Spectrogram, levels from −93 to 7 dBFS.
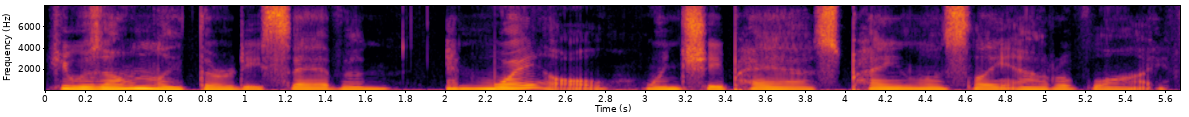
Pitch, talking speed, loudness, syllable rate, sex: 175 Hz, 150 wpm, -19 LUFS, 3.8 syllables/s, female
